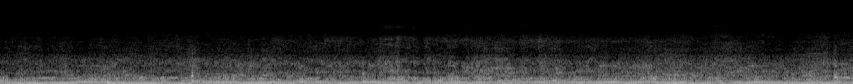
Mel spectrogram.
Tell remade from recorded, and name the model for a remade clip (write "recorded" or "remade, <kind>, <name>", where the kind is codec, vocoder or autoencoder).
remade, codec, SNAC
